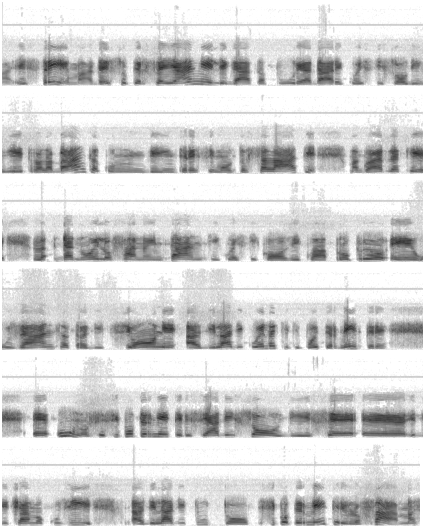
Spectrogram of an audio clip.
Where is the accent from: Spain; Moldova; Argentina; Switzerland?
Moldova; Italian is a second language; now in Italy; io non sono italiana, vengo dalla Moldavia.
